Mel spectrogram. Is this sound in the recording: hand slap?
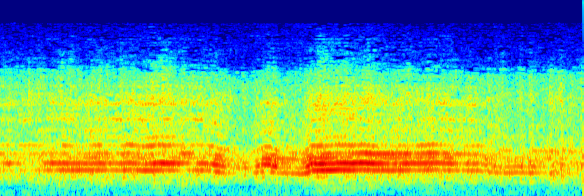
no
